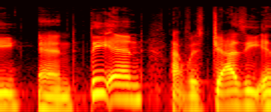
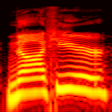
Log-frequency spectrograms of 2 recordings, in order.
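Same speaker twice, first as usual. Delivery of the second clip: bird voice; 9 semitones higher than usual. Acted. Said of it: "says Curly Whirly Bird".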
